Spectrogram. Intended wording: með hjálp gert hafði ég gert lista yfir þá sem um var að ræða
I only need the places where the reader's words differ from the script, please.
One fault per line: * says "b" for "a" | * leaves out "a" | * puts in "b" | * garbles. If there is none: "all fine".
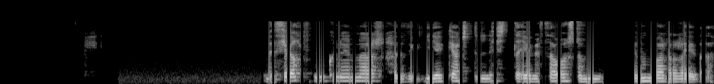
* says "vinkonunnar" for "gert"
